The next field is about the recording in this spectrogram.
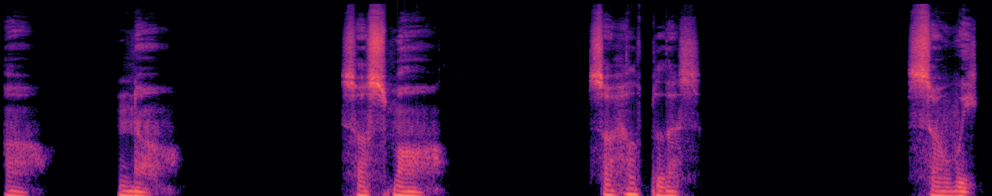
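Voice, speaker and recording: Man playing a deep, slow, imperious vampire king. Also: steady tone, husky, no echo, studio quality, heavily acted. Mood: taunting, predatory. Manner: slow, commanding, teasing, softly menacing. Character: seductive, menacing, imperious vampire king, condescendingly amused. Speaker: roleplay voice performer. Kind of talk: intimate ASMR fantasy roleplay.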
